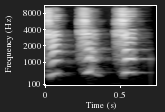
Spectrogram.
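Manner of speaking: high chattering squirrel scold; sharp high squirrel chuks. Acted. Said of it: "sprang into action".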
